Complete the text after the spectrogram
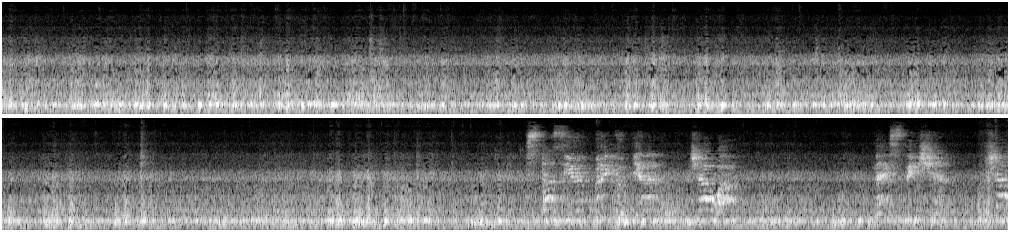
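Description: A train rumbles steadily along the rails, heard from inside a carriage.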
